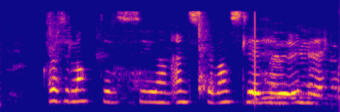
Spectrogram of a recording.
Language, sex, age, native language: Icelandic, female, 11, Icelandic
